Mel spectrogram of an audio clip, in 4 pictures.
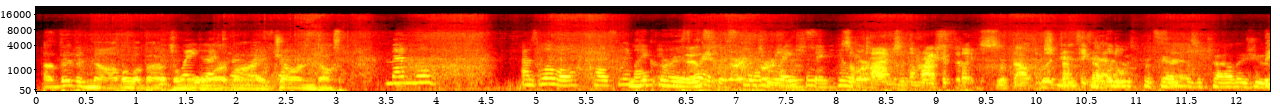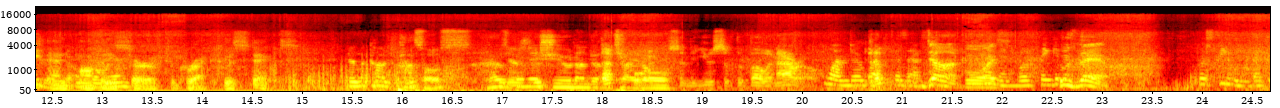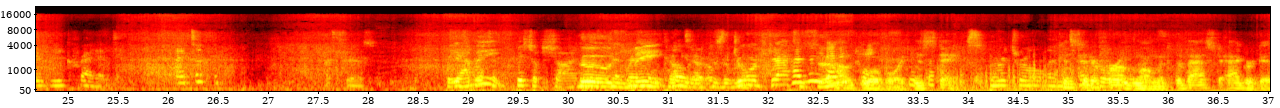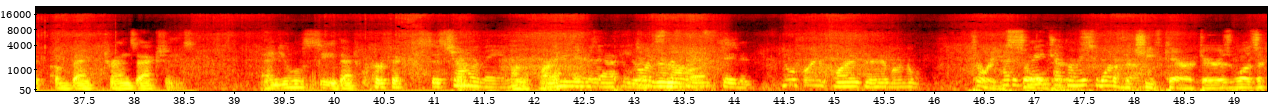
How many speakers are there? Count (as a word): ten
